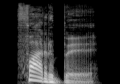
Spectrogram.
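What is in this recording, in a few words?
"farby", Polish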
